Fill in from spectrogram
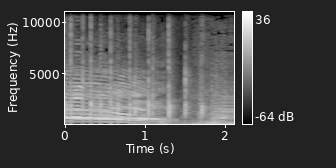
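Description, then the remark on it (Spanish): An audience claps in quick, steady bursts for someone introduced as the future first lady, while a loud cheering voice holds a long whoop that slides downward in pitch, followed by scattered shouts and continued applause. “Por favor, pido el aplauso y la aplausa para la primera futura dama.”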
